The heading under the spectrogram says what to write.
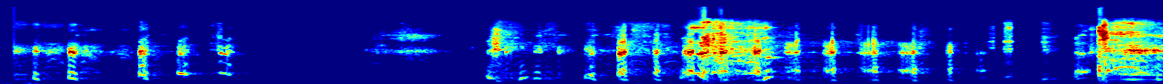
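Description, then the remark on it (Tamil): A fit of loud coughing during a recording: a short series of rough bursts, a brief pause, then a longer run of hacking coughs that keep coming in quick succession until the end. “எப்படி எப்படி ஆரம்பிக்க போறோம் என்ன ஏதுன்னு ஒரு வார்ம் இல்லாம நீங்க பாட்டுக்கு ரெக்கார்ட் அப்படி சீட்டு இரும்பிட்டு வர இருக்கீங்க”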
